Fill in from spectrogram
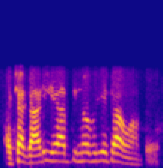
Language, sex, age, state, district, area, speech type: Hindi, male, 45-60, Uttar Pradesh, Azamgarh, rural, conversation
